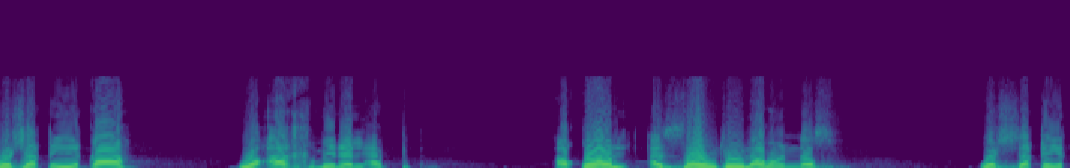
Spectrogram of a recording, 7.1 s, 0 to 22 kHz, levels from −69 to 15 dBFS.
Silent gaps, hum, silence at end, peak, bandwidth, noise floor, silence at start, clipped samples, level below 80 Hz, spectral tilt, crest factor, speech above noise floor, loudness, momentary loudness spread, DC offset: none; none; 0.05 s; 0 dBFS; 12 kHz; -62 dBFS; 0 s; under 0.1%; -40 dBFS; -6 dB/octave; 14 dB; 50 dB; -13 LUFS; 11 LU; under 0.1%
